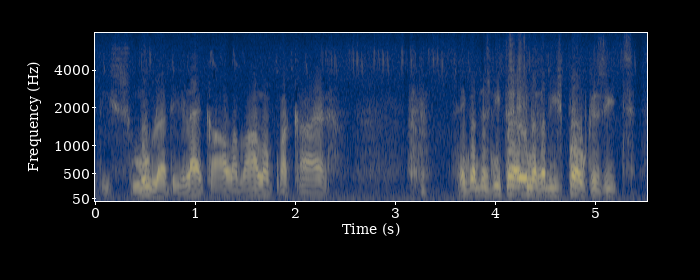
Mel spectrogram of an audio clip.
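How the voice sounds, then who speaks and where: A man's voice: lowish voice, normal speed, a little mellow, a little hiss or hum, lightly acted. An actor playing a suspicious, plain-spoken army sergeant in a radio drama, blunt and grumbling yet deferential to his superior. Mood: suspicious, irritated. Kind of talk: radio drama acting in Dutch. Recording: dull, muffled old radio recording.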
